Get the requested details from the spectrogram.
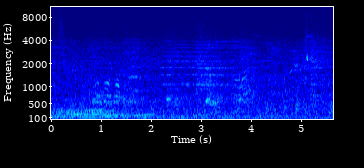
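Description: Men talk at a distance outdoors.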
